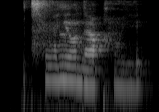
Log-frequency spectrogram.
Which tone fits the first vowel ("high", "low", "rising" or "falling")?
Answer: high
